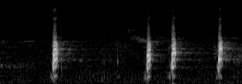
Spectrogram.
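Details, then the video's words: Turkeys at a farm gobbling, filmed with a Canon G7X camera: four loud, throaty rattling bursts, the last three closer together, over a faint background hum. "Turkeys Are Gobbling"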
